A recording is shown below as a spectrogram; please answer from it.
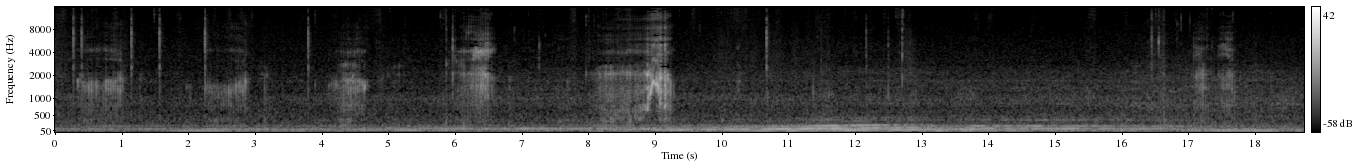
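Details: Old white Maine Coon rubbing itself on a laptop, purring in an even low rumble that swells louder in the second half, broken by brief rubbing and tapping noises.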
